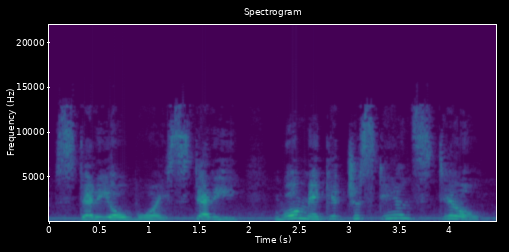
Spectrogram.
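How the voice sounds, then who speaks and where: A woman voicing a steady, reassuring boy hero in a children's storybook. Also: high voice, takes it slowly, a little hiss or hum, heavily acted, low-quality recording. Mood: calm, reassuring.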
